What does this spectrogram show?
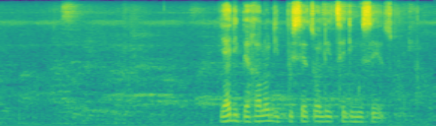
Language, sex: Tswana, male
